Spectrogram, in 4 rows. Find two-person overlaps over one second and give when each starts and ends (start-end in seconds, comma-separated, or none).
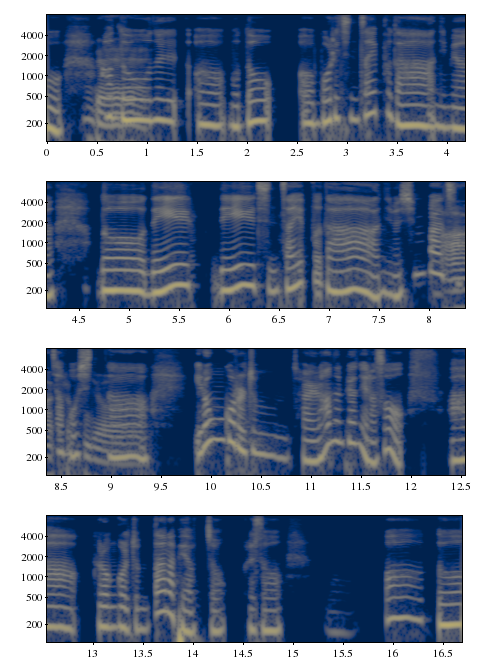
8.1-9.4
